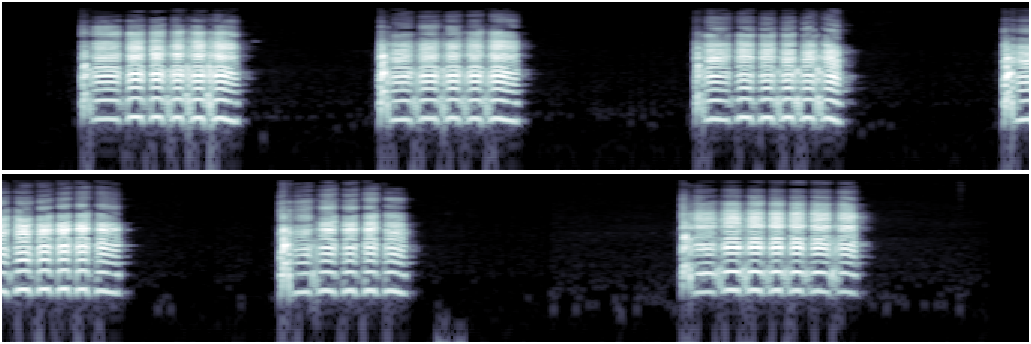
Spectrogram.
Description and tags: I´m taking care for a while a baby parrot, he is still too young to speak but he makes interesting noises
